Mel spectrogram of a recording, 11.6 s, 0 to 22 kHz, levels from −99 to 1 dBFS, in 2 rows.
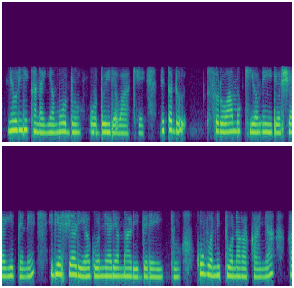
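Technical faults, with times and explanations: Throughout: G.729 codec. The speech is confined to roughly 150 Hz to 3.5 kHz and has a rough, slightly synthetic edge, which fits an 8 kbit/s G.729A coder rebuilding each 10 ms frame from a vocal tract filter, a pitch predictor and a few pulses rather than the waveform itself. Unlike a simple band-limited telephone line, the damage is plainly audible.
5.16 to 5.22 s: VoIP packet loss concealed by the speech codec. Between "cũrũ wa mũkio" and "nĩ irio cia gĩtene" about 30 ms of audio goes missing, which points to a single lost packet. The decoder stretches its last pitch and filter into a brief buzzy tone or coloured noise that fades instead of leaving silence. Because each frame builds on the previous one, the voice stays weak or distorted past the gap, lasting to about 5.22 s.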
